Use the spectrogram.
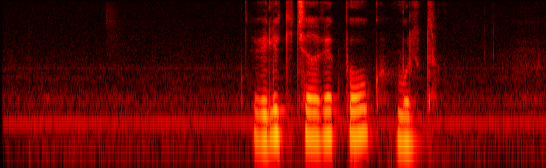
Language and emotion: Russian, neutral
